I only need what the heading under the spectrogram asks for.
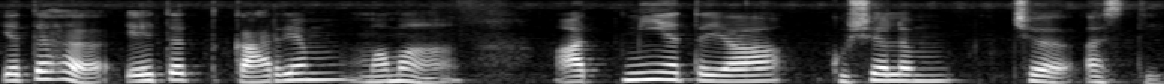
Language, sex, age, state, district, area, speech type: Sanskrit, female, 45-60, Karnataka, Dharwad, urban, spontaneous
